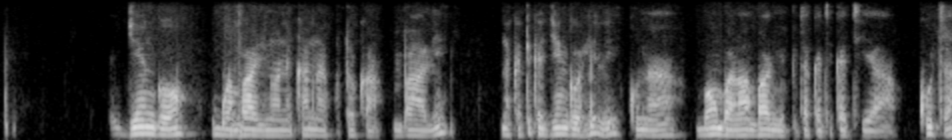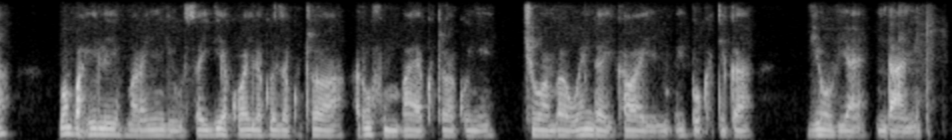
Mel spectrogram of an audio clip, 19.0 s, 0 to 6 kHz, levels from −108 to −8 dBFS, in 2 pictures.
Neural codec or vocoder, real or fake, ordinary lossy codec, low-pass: none; real; Opus, 24 kbps; 5.4 kHz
